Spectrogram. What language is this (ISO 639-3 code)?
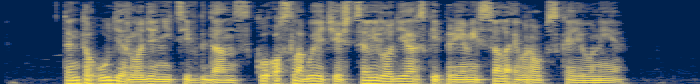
slk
